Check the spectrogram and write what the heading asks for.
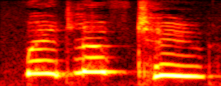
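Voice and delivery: put-on a bright little girl introducing herself; Ruby smiling. A narrator's reading. Ruby greeting Oliver, very high cheerful girl voice. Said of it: "said Ruby".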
